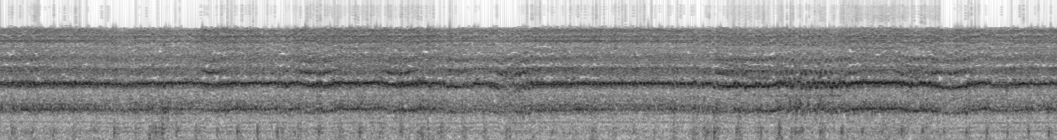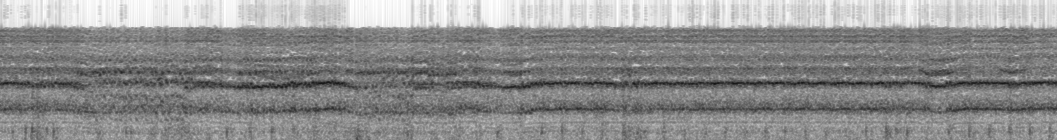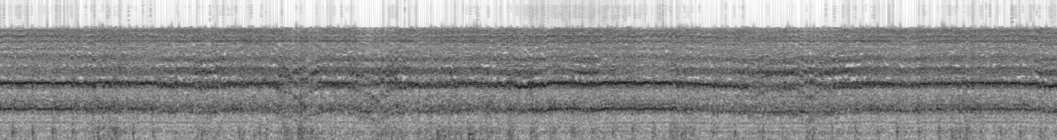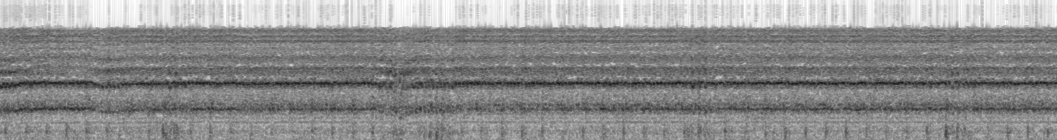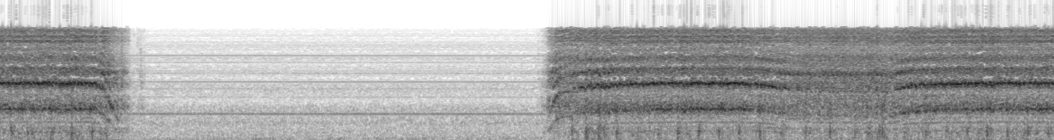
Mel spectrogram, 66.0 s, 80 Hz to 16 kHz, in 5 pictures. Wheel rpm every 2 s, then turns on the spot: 230, 230, 220, 230, 220, 210, 220, 210, 210, 210, 230, 230, 230, 230, 230, 220, 220, 230, 220, 230, 230, 230, 230, 230, 230, 230, 230, 40, 0, 20, 220, 200, 220.
none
